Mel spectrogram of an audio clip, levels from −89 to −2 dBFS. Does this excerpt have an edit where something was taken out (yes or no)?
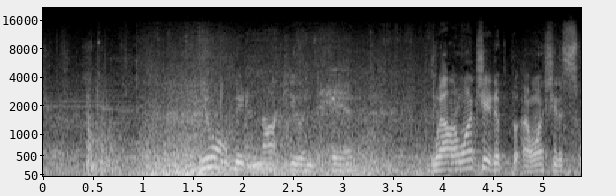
yes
